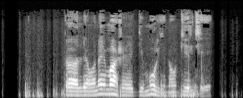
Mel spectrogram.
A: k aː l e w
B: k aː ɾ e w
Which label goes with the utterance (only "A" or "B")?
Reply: A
